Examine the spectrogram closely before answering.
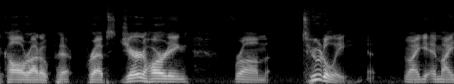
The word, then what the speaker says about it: Tewdilly: And our third wheel for the day, a brand new partner to Colorado Preps, Jared Harding from Tewdilly. Am I saying it right now? You nailed it. Yeah, Tewdilly.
